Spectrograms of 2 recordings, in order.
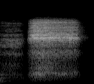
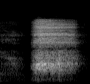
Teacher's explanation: if I take the pitch out of my voice and I just blow air through an e-shaped system versus an A-shaped system, it's going to sound interestingly higher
